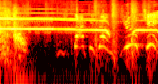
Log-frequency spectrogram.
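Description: A woman's long, high-pitched scream from a film soundtrack, held at one steady pitch for about a second and a half before breaking off near the end, with other film voices and sound around it.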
